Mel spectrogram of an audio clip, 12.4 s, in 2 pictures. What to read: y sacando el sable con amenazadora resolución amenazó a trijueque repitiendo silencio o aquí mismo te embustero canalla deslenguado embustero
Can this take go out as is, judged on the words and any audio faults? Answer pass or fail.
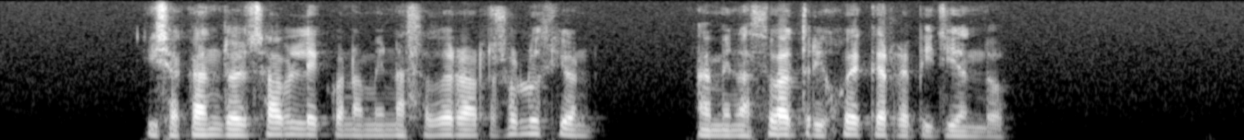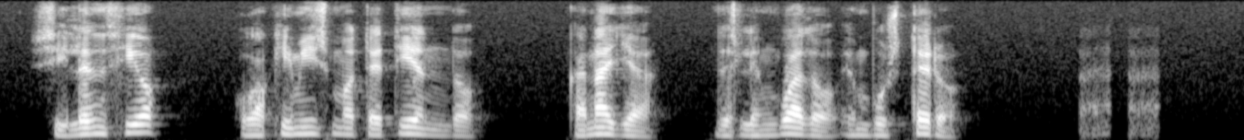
fail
